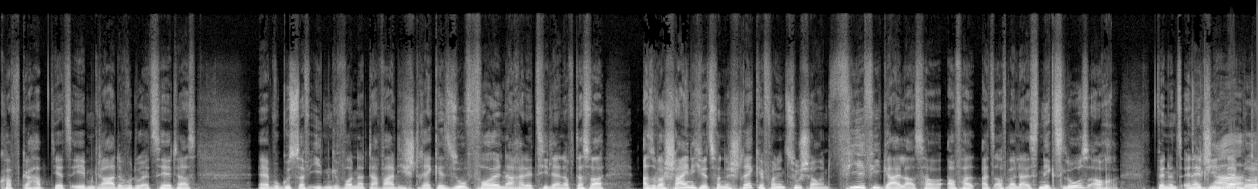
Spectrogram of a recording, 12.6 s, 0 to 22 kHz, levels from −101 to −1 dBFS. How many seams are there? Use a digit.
1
